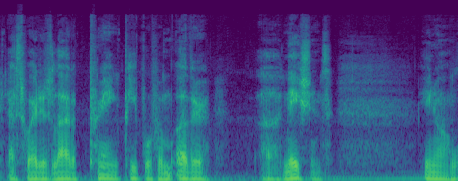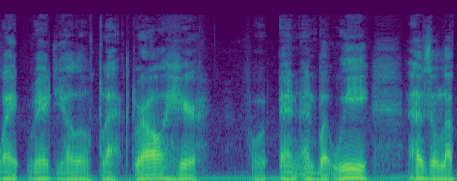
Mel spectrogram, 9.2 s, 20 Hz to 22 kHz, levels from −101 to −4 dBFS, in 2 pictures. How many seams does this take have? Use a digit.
0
